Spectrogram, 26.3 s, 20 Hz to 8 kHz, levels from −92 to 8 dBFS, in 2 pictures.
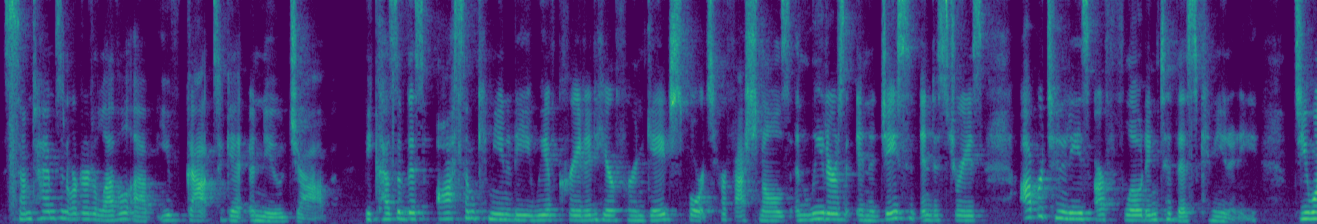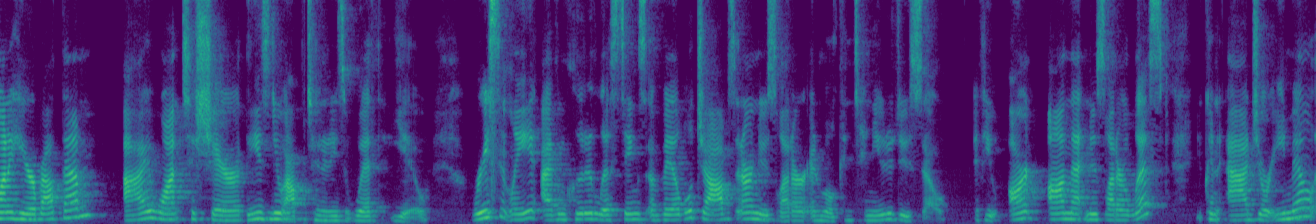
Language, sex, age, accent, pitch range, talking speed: English, female, 30-49, American, 170-215 Hz, 185 wpm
